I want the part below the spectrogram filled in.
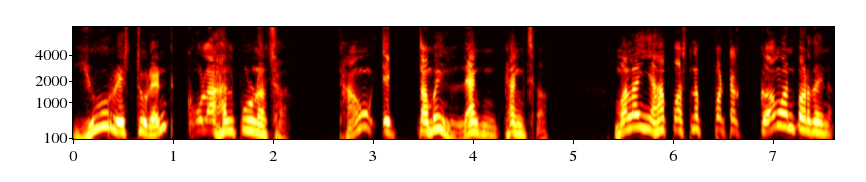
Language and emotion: Nepali, angry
